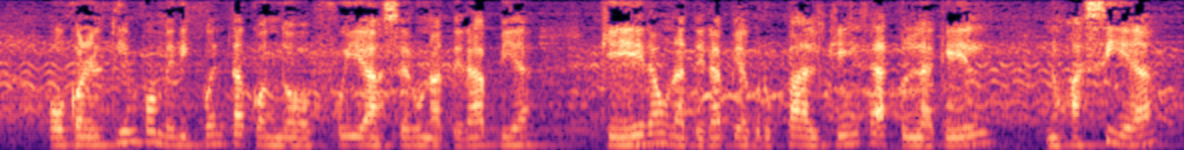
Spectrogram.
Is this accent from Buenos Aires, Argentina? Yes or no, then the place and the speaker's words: no; Salta, Argentina; Saludos a todos Salta, que quiero mucho esa provincia, mi provincia. Bueno, nací en el campo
